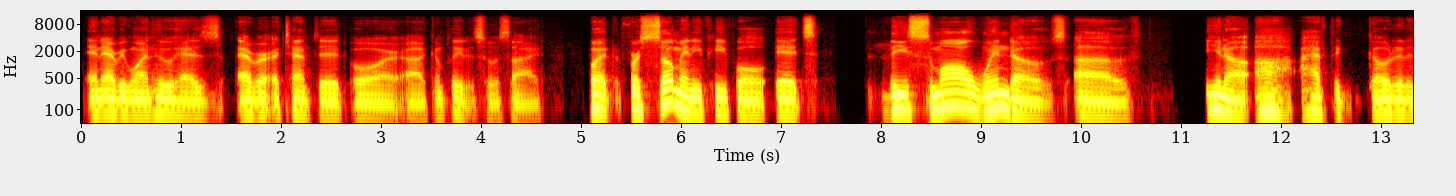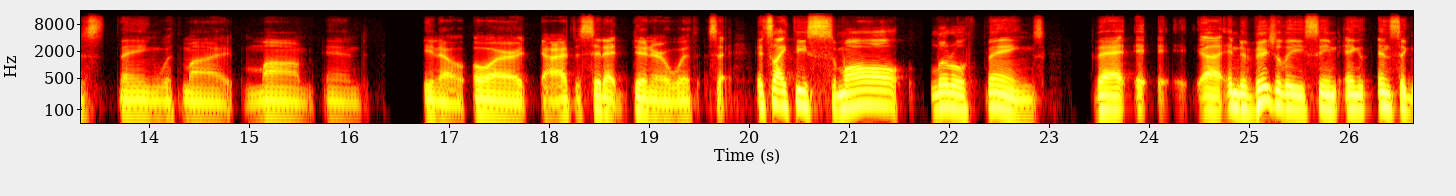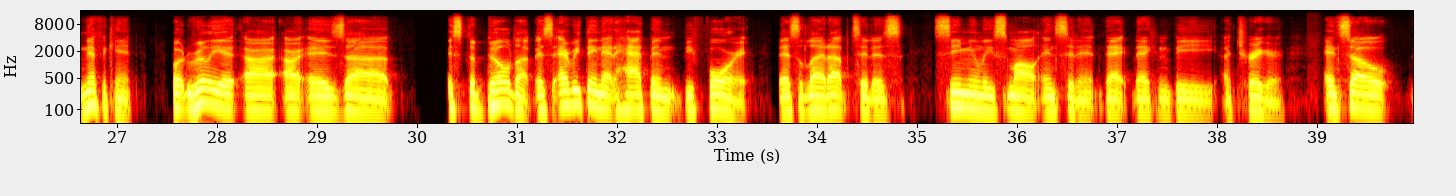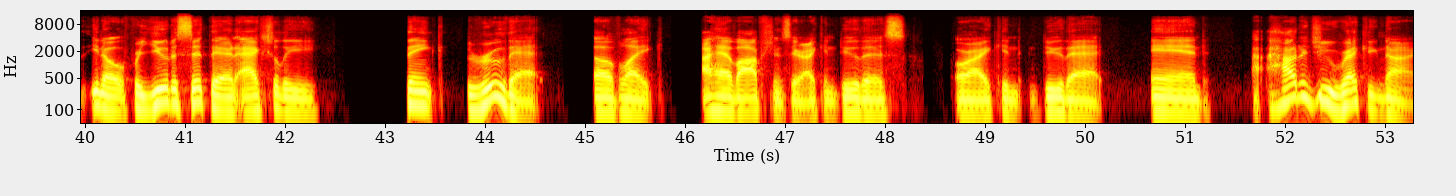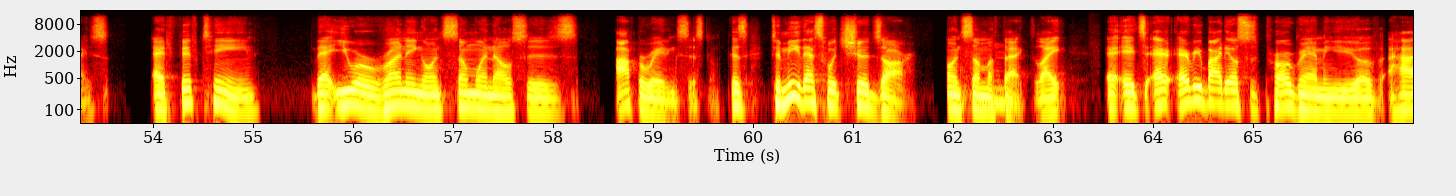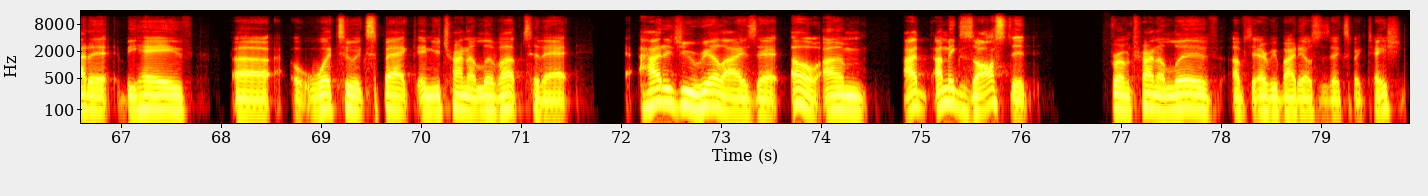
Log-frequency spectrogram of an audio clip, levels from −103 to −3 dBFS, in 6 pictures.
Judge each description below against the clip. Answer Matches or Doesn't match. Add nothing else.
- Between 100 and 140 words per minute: Matches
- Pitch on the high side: Doesn't match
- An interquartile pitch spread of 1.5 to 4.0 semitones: Doesn't match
